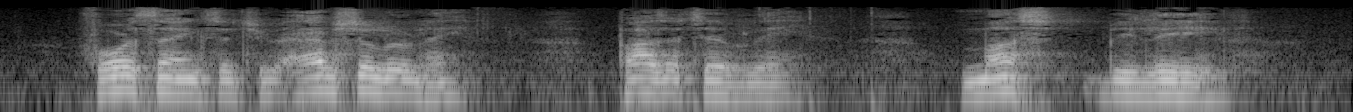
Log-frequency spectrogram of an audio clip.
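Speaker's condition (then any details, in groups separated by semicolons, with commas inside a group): Parkinson's; hand tremor during talk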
